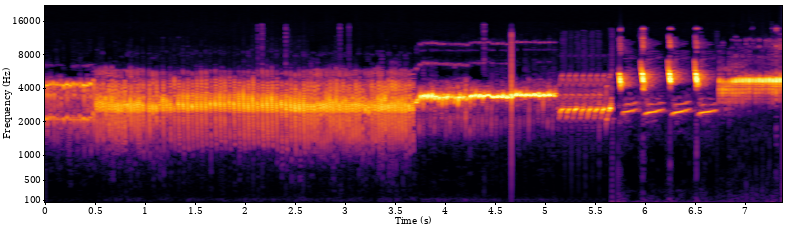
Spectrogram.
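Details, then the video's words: Canary song meant for tutoring young canaries: a long buzzy rolling trill, then a steady pure whistled note, a short rapid trill and a run of quick repeated sweeping notes, ending in another rolling tour. "meilleur chant de canari pour l'écolage"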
